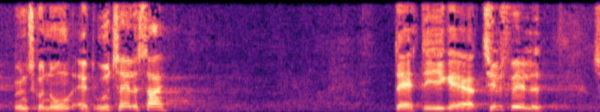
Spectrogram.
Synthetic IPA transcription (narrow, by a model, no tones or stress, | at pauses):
ønsɡ̥ɐno̝ːn̩æd̥uð̞ˠt͡sʰɛ̰ːləsɑ̈ɪ | d̥æd̥e̝e̝ɡ̥əæɐt͡sʰe̝lfel̰ð̩ˠs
